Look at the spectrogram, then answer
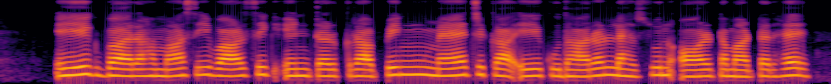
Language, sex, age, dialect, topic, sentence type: Hindi, female, 18-24, Awadhi Bundeli, agriculture, statement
